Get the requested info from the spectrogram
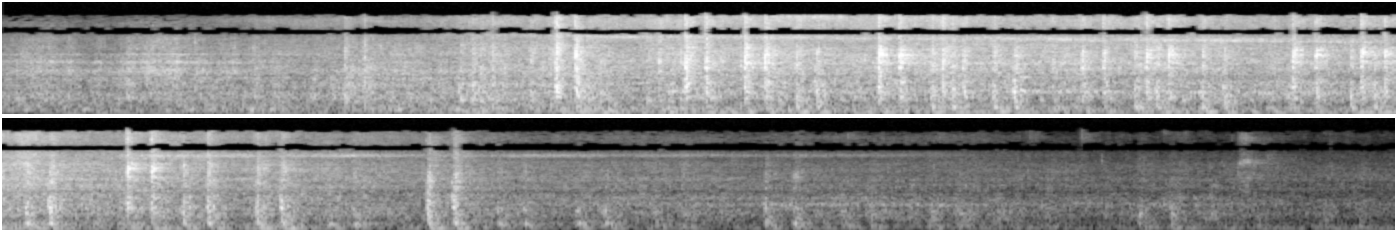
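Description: Rapid Marine Liner electric train passing close by, wheels clicking over rail joints. It is loudest in the middle, then fades away as the train leaves.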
